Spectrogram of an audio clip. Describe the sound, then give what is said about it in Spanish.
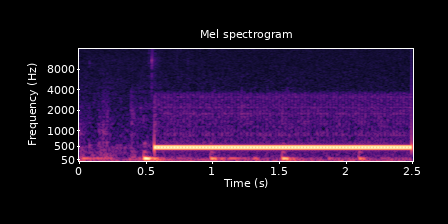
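A steady, unbroken telephone line tone sounds while a call is being placed. It begins after a short low thump and stays at one even pitch to the end. “estamos llamando a Candela, a ver si nos contesta”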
